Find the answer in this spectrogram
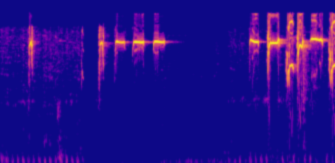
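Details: Java sparrow in full song, rolling gacor style: thin high whistled notes and sharp chips, then a dense run of sliding whistles, over a low rapid ticking background.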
